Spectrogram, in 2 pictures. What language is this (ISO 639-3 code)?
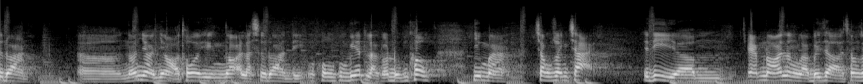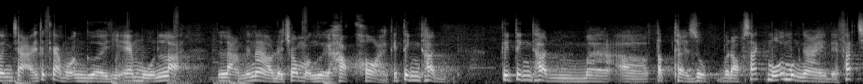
vie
